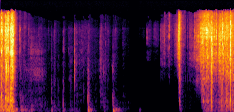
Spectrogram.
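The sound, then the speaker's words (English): Tarot cards shuffled by hand as one card slips out of the deck: soft papery rustles and a few sharp taps, then a louder, sustained riffle at the end. No voices. “There's one card that fell out.”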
